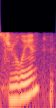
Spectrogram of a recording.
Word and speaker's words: Julian: Okay, my name is Julian. It's J-U-L-I-A-N.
